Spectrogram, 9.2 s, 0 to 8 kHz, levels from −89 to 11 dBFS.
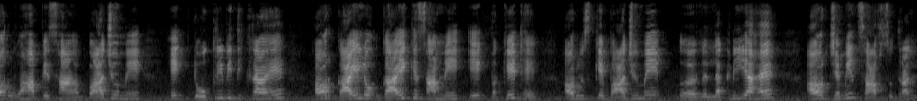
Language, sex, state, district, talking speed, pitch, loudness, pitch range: Hindi, female, Bihar, Jahanabad, 205 wpm, 240 Hz, -37 LUFS, 215-270 Hz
